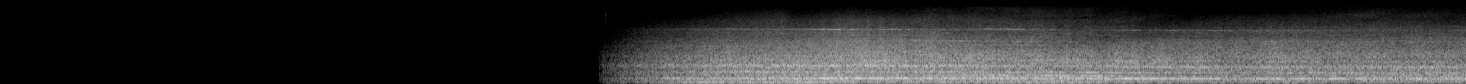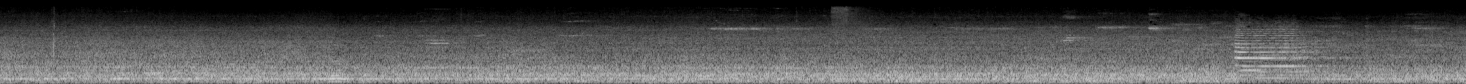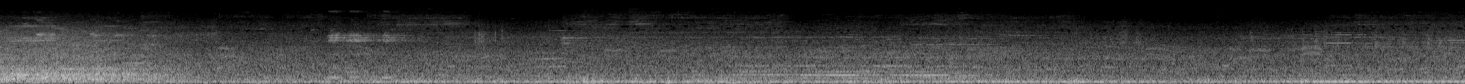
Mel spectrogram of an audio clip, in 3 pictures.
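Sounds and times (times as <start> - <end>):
diesel locomotive engine drone: 6.0 - 43.9
train coaches clattering on rails: 7.3 - 31.9, 33.4 - 43.9
train horn blast: 27.0 - 28.2, 36.6 - 39.2.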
